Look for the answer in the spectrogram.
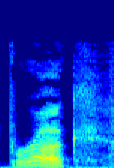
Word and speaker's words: Bruch: Let's listen to Max Bruch. It's actually spelled B-R-U-C-H. It's not like brook as in stream. That's how you say it, though.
